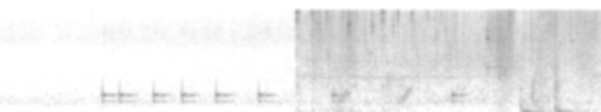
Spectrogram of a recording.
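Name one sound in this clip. Short game interface blips sound in quick succession.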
